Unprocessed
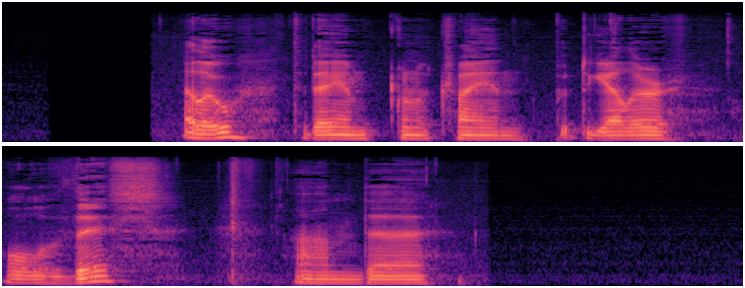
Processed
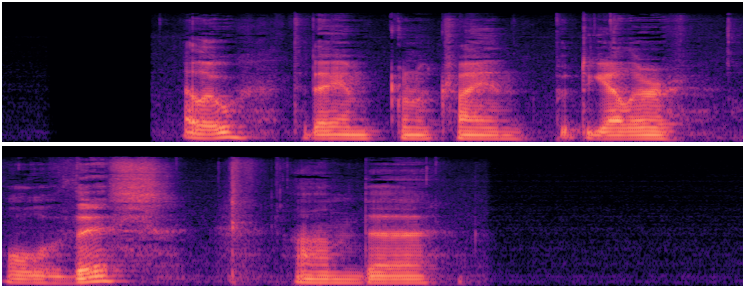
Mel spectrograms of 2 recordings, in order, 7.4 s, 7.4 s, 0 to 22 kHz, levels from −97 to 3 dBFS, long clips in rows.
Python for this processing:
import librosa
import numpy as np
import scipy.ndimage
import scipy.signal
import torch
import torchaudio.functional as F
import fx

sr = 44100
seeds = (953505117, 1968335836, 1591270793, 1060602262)

y = fx.vibrato(x, sr, rate_hz=0.55, depth_cents=5.2)
y = fx.rider(y, sr, range_db=4, speed_s=2.0)
y = fx.rev_gated(y, sr, seeds[0], gate_ms=110, shape='falling', drr_db=9.0)
y = y * librosa.db_to_amplitude(1.5)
